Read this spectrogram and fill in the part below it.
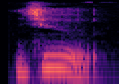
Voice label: ten, japanese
